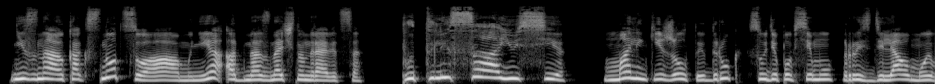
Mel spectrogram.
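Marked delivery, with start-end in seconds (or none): 4.0-5.7 high, very slow gasp of wonder; amazed creature voice. A narrator's reading. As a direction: stretch it out in delight. Sho admires her new look.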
